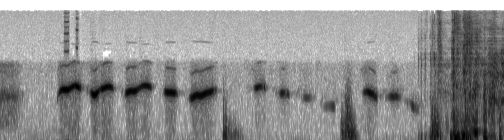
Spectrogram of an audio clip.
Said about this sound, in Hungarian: Várjál, veszek egy nagy levegőt. Azt hiszem, hogy várjál, leveszem a szemüvegem. Kiveszem a fogam. Várjál, kiveszem a felső fogsorom. Úgy sokkal jobban fütyülök.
